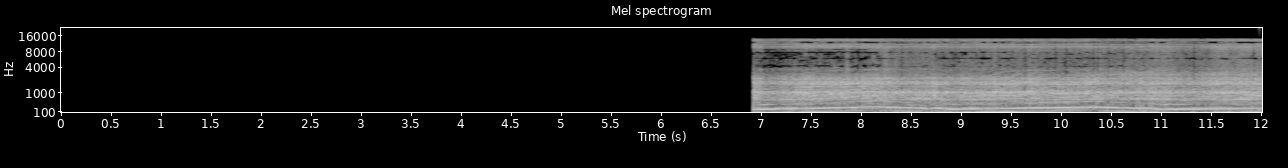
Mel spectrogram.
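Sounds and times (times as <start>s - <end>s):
car engine at high revs: 7.0s - 12.0s.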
